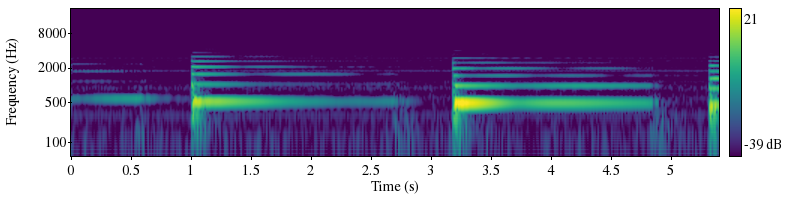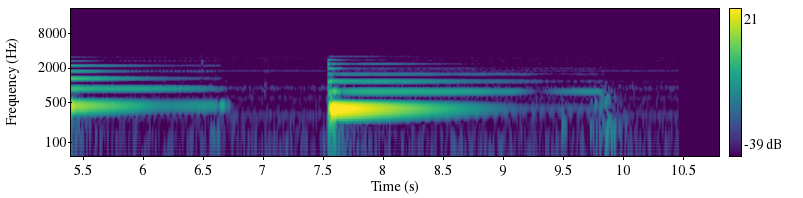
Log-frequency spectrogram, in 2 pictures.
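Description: Piano played one note at a time with the right hand: four single notes about two seconds apart, each struck and held until it fades, each a step lower than the one before.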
